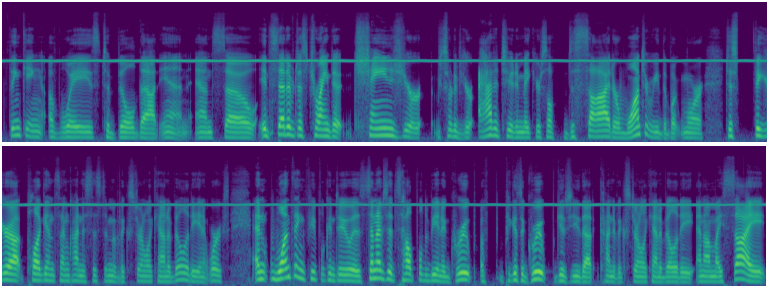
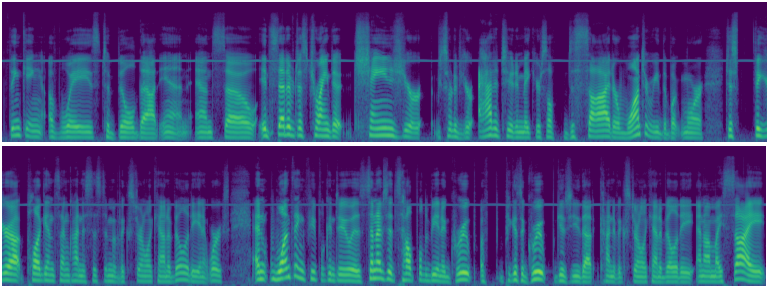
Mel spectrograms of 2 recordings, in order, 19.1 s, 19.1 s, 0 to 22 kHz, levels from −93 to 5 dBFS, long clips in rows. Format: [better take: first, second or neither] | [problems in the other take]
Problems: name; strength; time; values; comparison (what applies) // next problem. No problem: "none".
second | high-pitched whine; loud; throughout; 4 kHz, 8 dB below the speech; faint in the second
